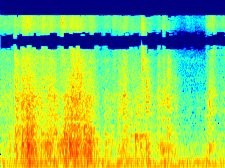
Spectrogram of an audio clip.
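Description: A bag rustling as it is picked up and handled, loudest in the first second.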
